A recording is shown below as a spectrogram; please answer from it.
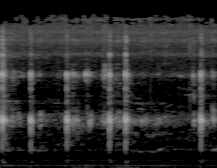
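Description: Computer keyboard being typed on: about nine quick keystrokes at an uneven pace as a short word is entered.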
